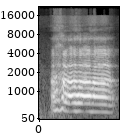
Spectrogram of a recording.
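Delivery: a burst of loud, high laughter. Real, not acted. Streamer laughing out loud at the troll he just banned.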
